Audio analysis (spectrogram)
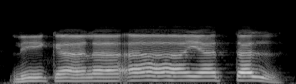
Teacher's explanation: Asalnya la ayatan, tapi bila datang lam masuk tanpa dengung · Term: idgham bila ghunnah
